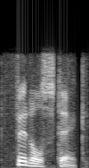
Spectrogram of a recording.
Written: fiddlestick

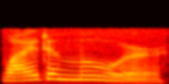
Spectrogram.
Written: white amur

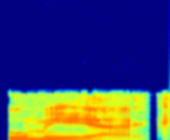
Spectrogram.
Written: umiak

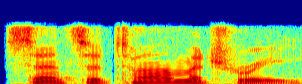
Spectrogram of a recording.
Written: sensitometry

